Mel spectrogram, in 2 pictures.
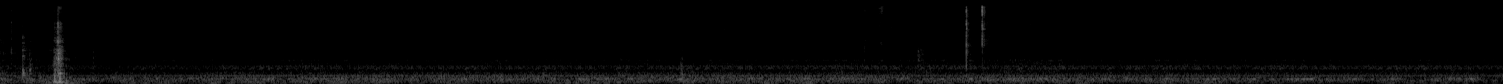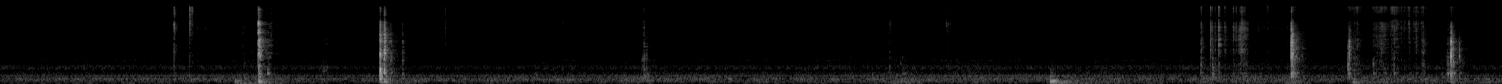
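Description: Quiet room with a steady low hum, broken by a handful of sharp little clicks and taps from small hand tools being handled. Two of the clicks come about a second apart in the middle, and a quick cluster comes near the end.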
